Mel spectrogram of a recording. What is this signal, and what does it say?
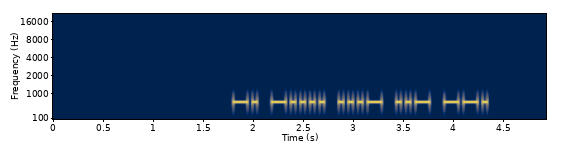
Morse code, heard as a keyed tone, about 25 wpm, 700 Hz. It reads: N6VUG
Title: USA Call Signs - 5 Characters - Repeated 2x - 25wpm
